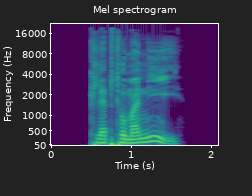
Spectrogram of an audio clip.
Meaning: kleptomania (proclivity to steal)
- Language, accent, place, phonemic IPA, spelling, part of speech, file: German, Germany, Berlin, /ˌklɛptomaˈniː/, Kleptomanie, noun, De-Kleptomanie.ogg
